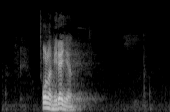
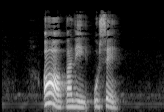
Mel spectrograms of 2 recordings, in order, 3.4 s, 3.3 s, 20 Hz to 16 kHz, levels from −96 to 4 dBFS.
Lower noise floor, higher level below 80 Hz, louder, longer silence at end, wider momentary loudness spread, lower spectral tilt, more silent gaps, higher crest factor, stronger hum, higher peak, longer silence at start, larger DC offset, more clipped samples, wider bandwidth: first, -75 dBFS vs -66 dBFS; about the same, -66 dBFS vs -66 dBFS; second, -24 LUFS vs -15 LUFS; first, 1.8 s vs 1 s; second, 11 LU vs 17 LU; first, -8 dB/octave vs -3.5 dB/octave; neither; about the same, 20 dB vs 16 dB; neither; second, -10 dBFS vs 0 dBFS; about the same, 0.85 s vs 0.9 s; neither; neither; second, 8.8 kHz vs 10 kHz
